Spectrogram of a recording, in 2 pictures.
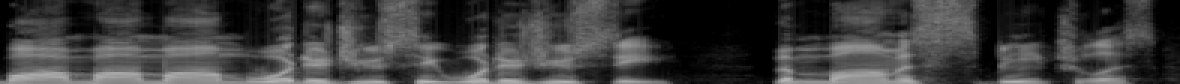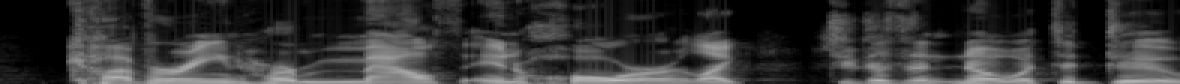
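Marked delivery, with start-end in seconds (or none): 0.0-2.2 put-on hysterical voice. Retelling a story, the speaker voices a daughter questioning her mom, imitating someone in hysterics. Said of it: "Misty is just in hysterics".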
